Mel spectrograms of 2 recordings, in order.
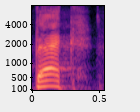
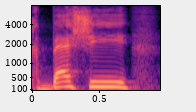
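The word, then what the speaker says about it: Bech: I'm excited about this one, is Jack Besh, Jack Beck, Jack Beshy, whatever, right? I think it's Jack Besh is how they pronounce it, right?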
